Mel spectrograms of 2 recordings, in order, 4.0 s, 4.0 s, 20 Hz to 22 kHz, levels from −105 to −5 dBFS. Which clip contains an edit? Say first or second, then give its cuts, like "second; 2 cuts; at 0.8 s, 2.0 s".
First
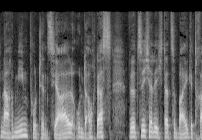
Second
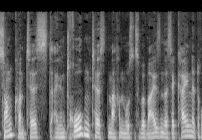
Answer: second; 1 cut; at 2.7 s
